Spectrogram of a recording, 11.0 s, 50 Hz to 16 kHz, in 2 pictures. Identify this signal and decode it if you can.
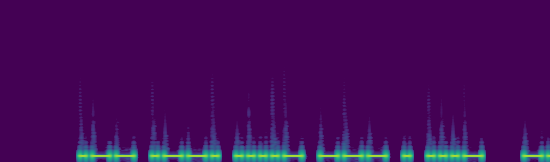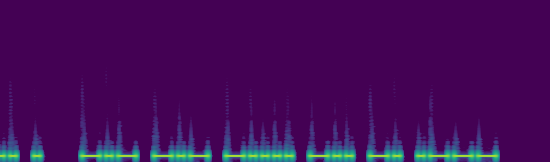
Morse code, heard as a keyed tone, about 21 wpm, 700 Hz. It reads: WP4OEV DE KK6DNJ
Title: USA Callsign DE Callsign - 6 Characters - 20wpm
